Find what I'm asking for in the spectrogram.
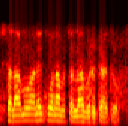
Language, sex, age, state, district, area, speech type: Urdu, male, 18-30, Bihar, Purnia, rural, conversation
